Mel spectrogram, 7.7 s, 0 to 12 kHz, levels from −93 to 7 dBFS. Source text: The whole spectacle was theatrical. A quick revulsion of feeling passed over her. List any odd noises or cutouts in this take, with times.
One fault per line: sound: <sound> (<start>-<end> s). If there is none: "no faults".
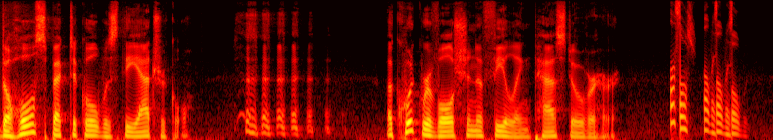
sound: laugh (2.3-3.5 s)
sound: chirp (6.7-7.5 s)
